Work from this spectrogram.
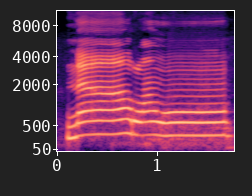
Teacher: تنوین را 2 زبر یہاں پہ غنہ کریں گے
